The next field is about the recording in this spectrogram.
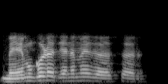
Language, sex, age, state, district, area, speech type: Telugu, male, 18-30, Telangana, Medak, rural, conversation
